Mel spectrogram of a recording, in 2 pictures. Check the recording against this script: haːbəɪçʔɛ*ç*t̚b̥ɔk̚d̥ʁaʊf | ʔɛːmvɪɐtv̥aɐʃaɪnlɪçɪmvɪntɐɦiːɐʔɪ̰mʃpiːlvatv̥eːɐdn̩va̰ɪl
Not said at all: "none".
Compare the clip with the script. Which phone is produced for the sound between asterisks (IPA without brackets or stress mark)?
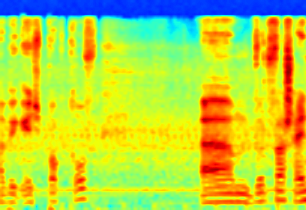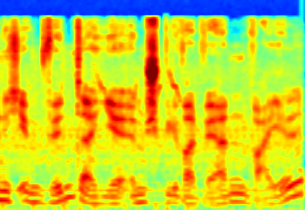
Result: ç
